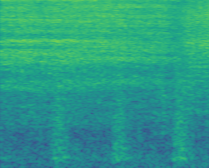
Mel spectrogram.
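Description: A steam locomotive in Train Simulator hisses steadily, with soft rhythmic chuffs about every half second rising over the continuous steam noise, and no voices.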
